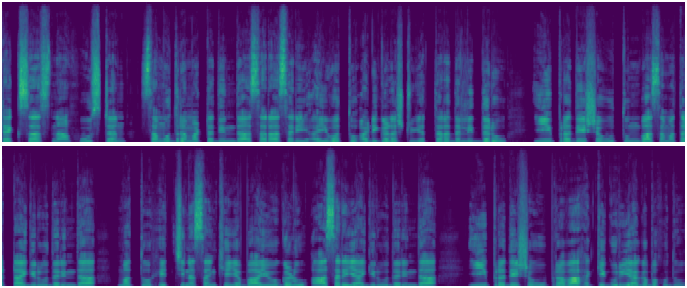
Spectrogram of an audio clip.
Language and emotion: Kannada, neutral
